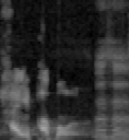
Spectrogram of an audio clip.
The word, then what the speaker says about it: hyperbole: you don't talk of hyperbole. Some people say hyperbole with a lot of punch and confidence, but we don't have something like that in English. You say hyperbole. Hyperbole, not hyperbole.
